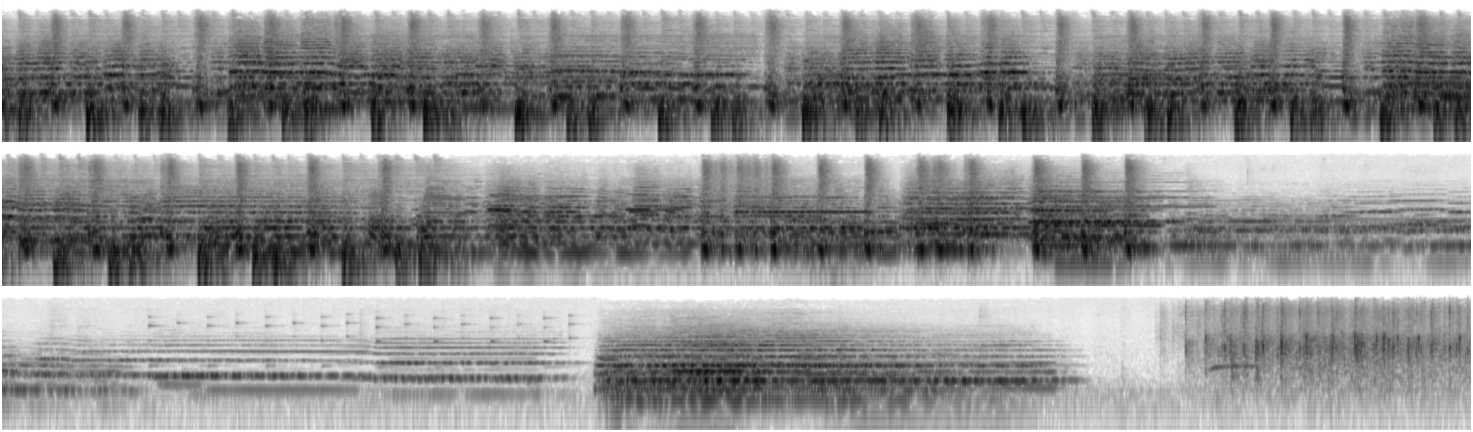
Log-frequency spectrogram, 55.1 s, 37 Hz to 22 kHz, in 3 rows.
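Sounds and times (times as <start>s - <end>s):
percussion strikes: 0.0s - 24.2s, 38.5s - 44.7s
concert band playing: 0.0s - 37.5s.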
